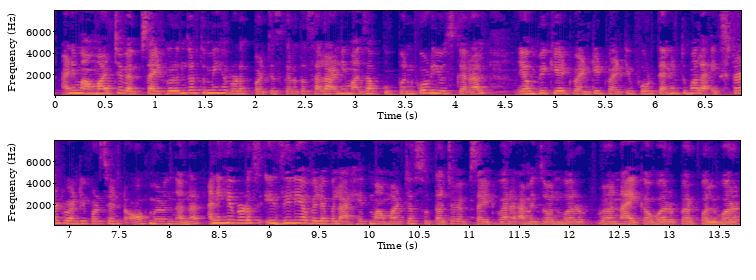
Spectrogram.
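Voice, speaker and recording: A woman in her thirties with a Marathi accent, chatting casually in her vlog and explaining products step by step. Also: a little high. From Maharashtra, India. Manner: chatty, explains step by step, mixes English words into speech. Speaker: vlogger.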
